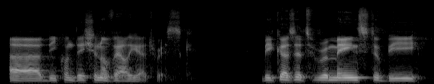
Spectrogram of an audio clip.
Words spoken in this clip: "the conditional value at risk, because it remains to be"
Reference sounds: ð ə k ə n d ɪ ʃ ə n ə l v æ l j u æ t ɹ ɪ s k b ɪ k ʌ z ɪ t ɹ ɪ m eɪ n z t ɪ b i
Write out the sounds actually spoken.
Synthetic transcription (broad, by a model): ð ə k ə n d ɪ ʃ ə n ə l v æ l j u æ t ɹ ɪ s k b ɪ k ʌ z ɪ t ɹ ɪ m eɪ n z t ɪ b i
